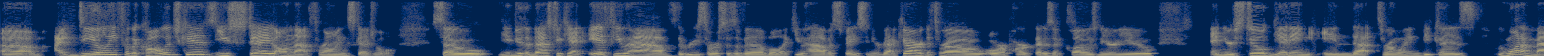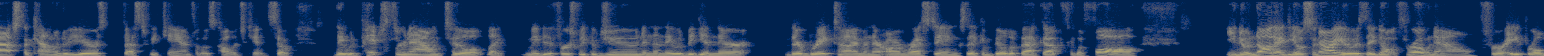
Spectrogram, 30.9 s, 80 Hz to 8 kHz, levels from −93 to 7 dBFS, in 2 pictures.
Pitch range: 150-180 Hz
